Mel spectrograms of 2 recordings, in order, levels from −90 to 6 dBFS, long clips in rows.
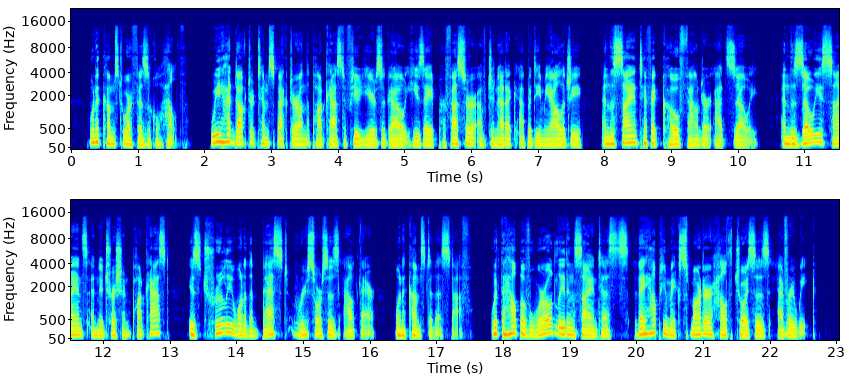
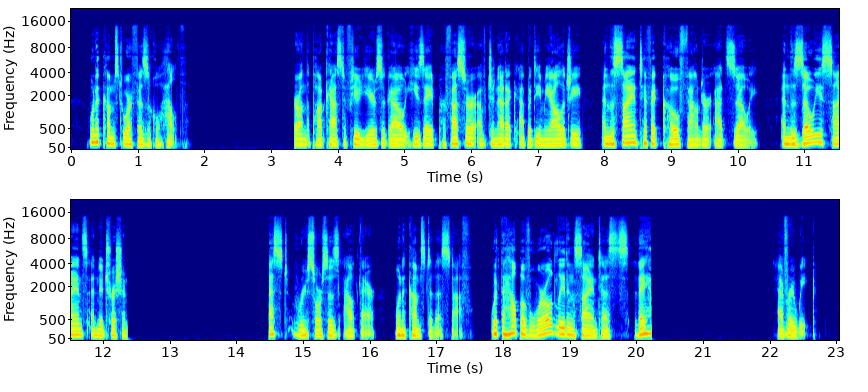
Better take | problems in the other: first | audio cutting out; at 2 s for 1.5 s, at 12 s for 2 s and at 20 s for 2 s

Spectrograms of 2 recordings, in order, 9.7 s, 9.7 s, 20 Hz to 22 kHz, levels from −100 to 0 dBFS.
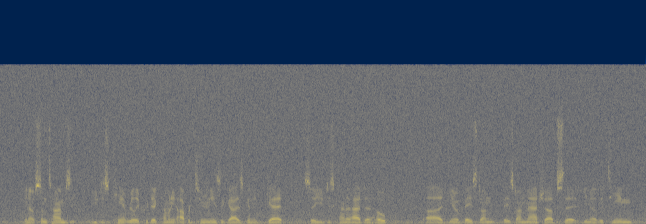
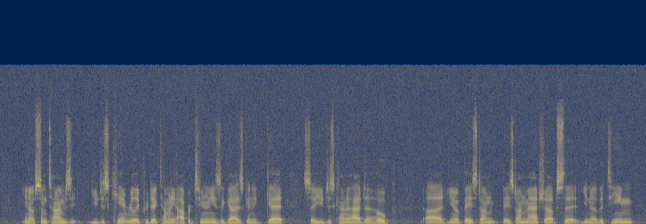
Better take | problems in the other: second | hiss; loud; throughout; 3 dB below the speech; faint in the second

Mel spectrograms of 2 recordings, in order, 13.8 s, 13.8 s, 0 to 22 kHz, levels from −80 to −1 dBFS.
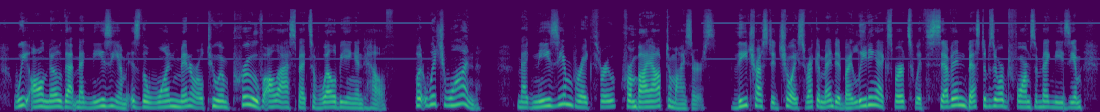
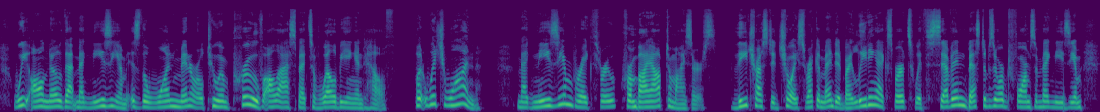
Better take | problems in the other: second | high-pitched whine; faint; until 5.5 s and from 9 s on; 9 kHz, 20 dB below the speech

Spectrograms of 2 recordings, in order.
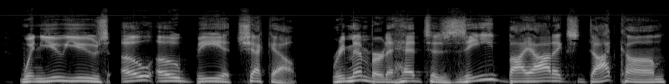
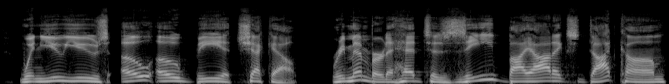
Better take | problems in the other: second | high-pitched whine; faint; throughout; 10.5 kHz, 35 dB below the speech

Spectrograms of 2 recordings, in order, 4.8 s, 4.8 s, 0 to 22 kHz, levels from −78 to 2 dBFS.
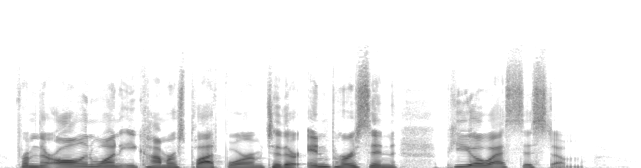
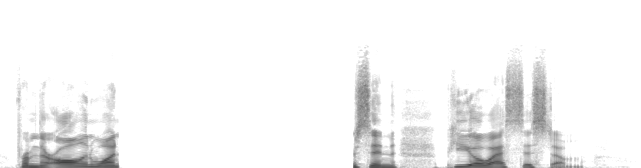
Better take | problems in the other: first | audio cutting out; at 1 s for 2 s

